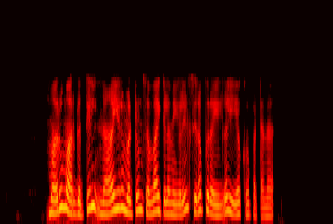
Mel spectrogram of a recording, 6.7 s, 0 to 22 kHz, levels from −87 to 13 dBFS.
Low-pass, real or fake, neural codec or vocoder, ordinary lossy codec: 5.4 kHz; fake; codec, 44.1 kHz, 7.8 kbps, DAC; Opus, 64 kbps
